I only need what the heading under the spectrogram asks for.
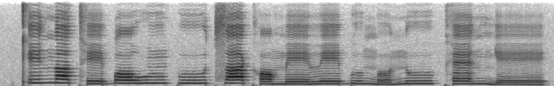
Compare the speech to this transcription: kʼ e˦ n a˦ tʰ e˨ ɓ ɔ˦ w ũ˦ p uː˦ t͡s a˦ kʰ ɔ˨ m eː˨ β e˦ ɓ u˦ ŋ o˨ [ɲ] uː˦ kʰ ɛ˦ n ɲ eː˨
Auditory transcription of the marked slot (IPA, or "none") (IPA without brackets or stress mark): n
